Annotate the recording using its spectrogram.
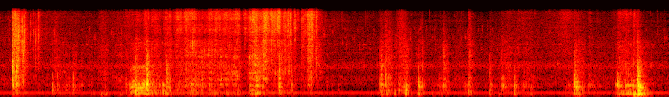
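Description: Cardboard boxes and packaging being handled and rummaged through: irregular bursts of rustling and scraping with quiet gaps, and a heavier thud near the end.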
